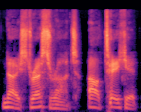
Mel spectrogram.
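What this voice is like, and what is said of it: Duke Nukem character voice. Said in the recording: “do a Duke Nukem voice for him? That's it, guys. From now on, I'm doing the Duke Nukem voice”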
